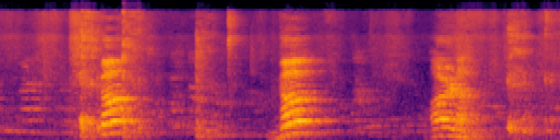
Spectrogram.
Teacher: अल्प प्राण मतलब जिसमें कम देर तक आप बोले, और हकार की जिसमें ध्वनि ना आए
